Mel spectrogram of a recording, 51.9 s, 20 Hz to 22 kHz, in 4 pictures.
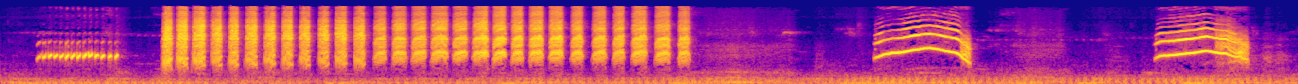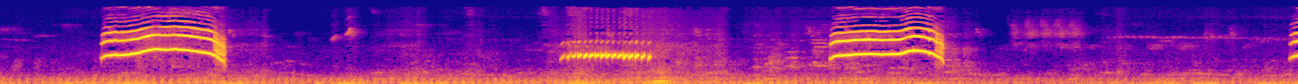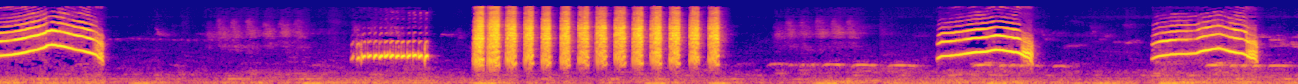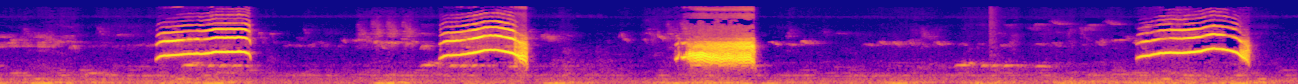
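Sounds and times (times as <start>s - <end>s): harsh bird rattle: 1.6s - 6.9s, 30.7s - 33.2s
bird whistled calls: 50.3s - 51.5s.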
